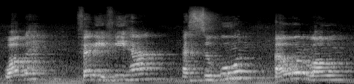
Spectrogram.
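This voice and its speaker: High, bright-voiced man teaching in an echoey room. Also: normal speed, a little hiss or hum. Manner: quizzes students, chants verse examples. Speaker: Quran teacher. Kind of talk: recitation rules lesson to a class. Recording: roomy echo, distant mic.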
